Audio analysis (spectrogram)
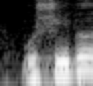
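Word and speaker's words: bushido: बुशीदो spelling होती है बी यू एस एच आई डी ओ बुशीदो का मतलब होता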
